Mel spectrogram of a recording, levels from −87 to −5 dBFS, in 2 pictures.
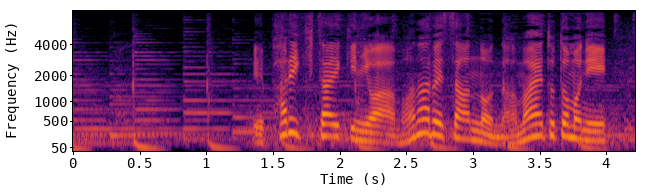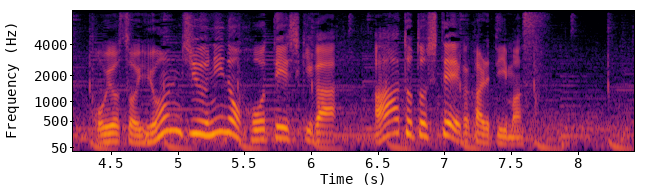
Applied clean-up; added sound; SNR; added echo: none; none; none; none.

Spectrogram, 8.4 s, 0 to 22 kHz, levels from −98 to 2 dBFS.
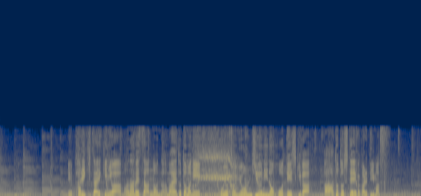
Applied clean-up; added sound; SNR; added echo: none; Mechanisms; 4 dB; none.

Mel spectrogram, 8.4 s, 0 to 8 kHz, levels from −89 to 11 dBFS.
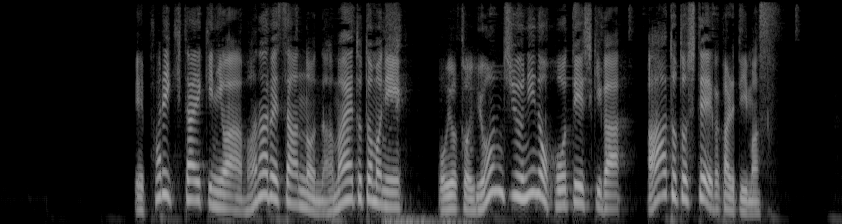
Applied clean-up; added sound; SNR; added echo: neural mask model DeepFilterNet 3.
